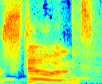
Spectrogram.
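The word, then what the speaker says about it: SixTONES: Yeah, so Stones, you spell it six tones and it's just like one word together, and then the tones part is all capitalized.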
